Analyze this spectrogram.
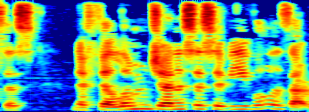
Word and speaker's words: Nephilim: powerful Storyteller her book and I might pronounce mispronounce this nefilim Genesis of evil is that right it's Nephilim Nephilim Nephilim Genesis of evil has been compared to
